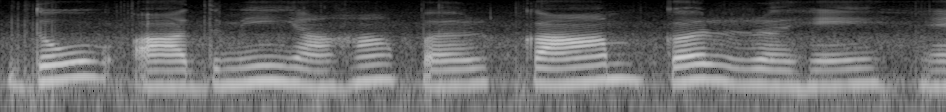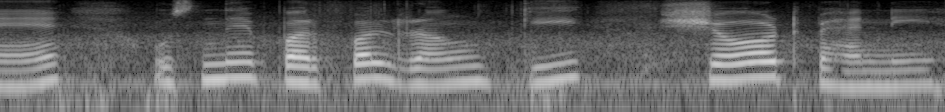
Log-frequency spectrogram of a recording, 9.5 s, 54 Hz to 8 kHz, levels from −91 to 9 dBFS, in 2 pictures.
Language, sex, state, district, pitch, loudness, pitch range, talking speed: Hindi, female, Chandigarh, Chandigarh, 200 Hz, -20 LUFS, 180-225 Hz, 90 wpm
